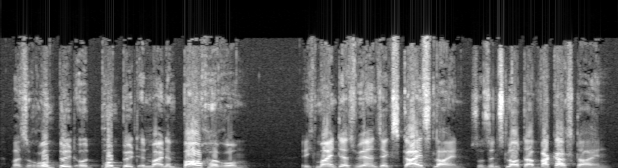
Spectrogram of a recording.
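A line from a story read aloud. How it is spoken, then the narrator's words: Called out. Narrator (German): rief er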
